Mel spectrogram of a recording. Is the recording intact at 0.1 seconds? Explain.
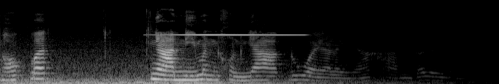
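Yes, the speech at 0.1 seconds is intact, with no fault at that moment.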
